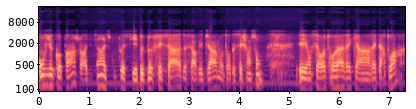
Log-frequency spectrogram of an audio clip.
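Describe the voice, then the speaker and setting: A man speaks in a fairly low voice at a moderate pace. Noticeable background noise runs under him. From Normandy, France. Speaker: singer and poet. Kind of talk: radio interview. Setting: phone call. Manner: swallows words.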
